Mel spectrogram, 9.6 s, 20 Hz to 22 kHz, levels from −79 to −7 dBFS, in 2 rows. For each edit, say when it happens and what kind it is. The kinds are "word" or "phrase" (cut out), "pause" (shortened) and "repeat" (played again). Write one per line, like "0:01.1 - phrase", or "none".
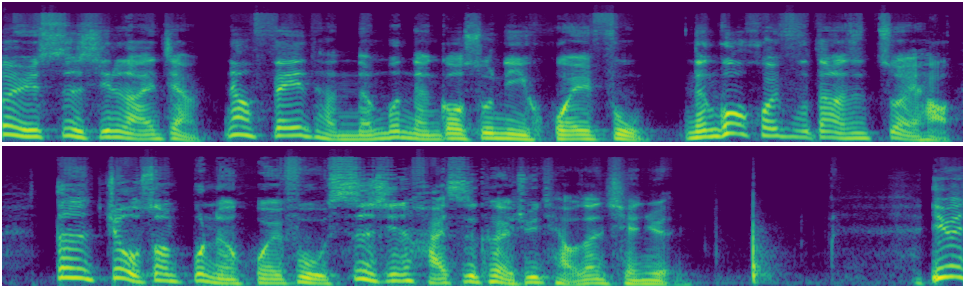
0:01.1 - pause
